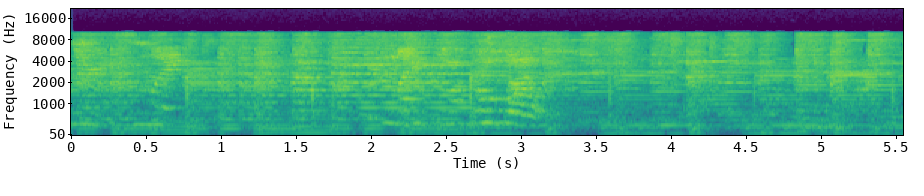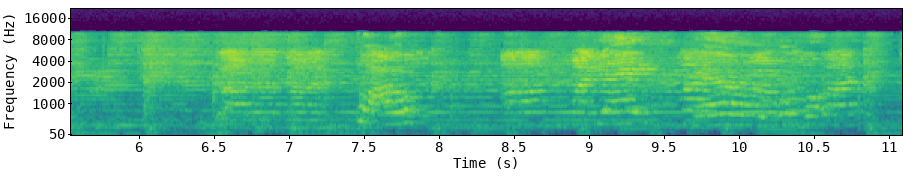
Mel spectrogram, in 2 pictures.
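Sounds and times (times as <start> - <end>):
child singing along: 0.0 - 0.9, 6.5 - 11.0
pop music playing: 0.0 - 11.0.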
